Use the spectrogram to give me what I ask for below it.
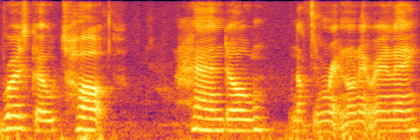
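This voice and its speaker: A woman speaks very slowly with a British accent and fairly even intonation. Her tone is bright and sharp, with audible room echo. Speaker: beauty vlogger. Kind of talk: makeup tutorial / product review. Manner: hesitant, many fillers.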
